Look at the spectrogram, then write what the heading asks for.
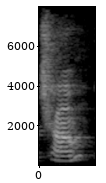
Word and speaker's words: chum: Our thumb rhymes with the word chum, so it is the chum or the dog salmon for our thumb.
